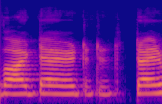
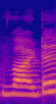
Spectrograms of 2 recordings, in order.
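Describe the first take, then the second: First: An extra syllable is added at the end. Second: The word ends normally after two syllables. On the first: A child adds sounds that do not belong. "उसको लंबा करके वाटर टर बोल देंगे" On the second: This is the intended word. "वाटर है"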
